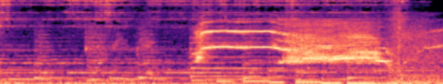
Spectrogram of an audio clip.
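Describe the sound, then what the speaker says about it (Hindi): A woman's loud, shrill scream rises and wavers over a sustained musical backdrop, lasting a couple of seconds before trailing off in a Hindi horror story. "और माया चिल्लाने लगी"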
